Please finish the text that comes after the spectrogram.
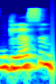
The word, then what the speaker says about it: glistened: attention prison lesson and the T here is silent if you remember a word like lesson so a lesson to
